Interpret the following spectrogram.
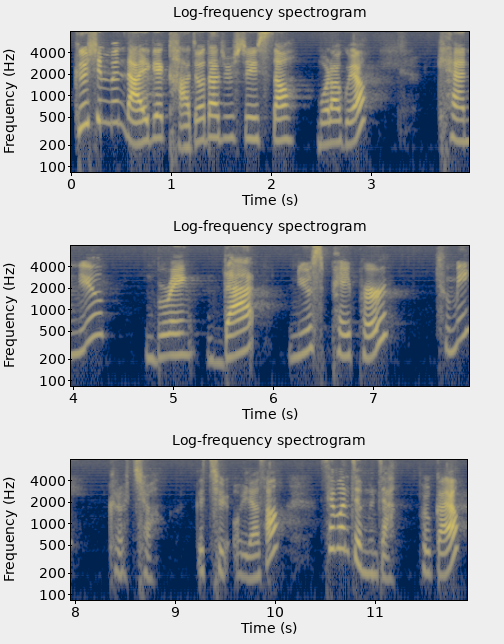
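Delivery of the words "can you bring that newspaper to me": very slow, each word spaced out; slow teacher demo with a rising question end; slow model sentence. Shown as a demonstration. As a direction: model it slowly for learners to repeat. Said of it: "다시 한 번 더".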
